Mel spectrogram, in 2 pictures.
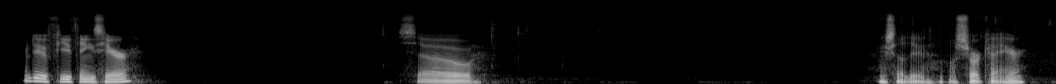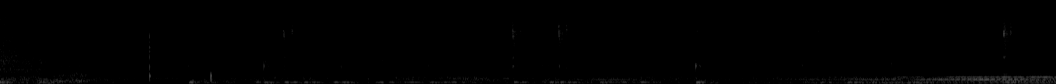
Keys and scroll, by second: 2.0 super+Right, 6.3 shift+', 13.7 shift+[, 14.0 shift+;, 16.1 shift+., 19.1 shift+;.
